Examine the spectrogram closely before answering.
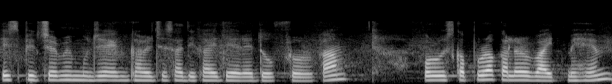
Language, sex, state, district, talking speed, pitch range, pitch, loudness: Hindi, female, Arunachal Pradesh, Papum Pare, 205 wpm, 185-205 Hz, 195 Hz, -18 LUFS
